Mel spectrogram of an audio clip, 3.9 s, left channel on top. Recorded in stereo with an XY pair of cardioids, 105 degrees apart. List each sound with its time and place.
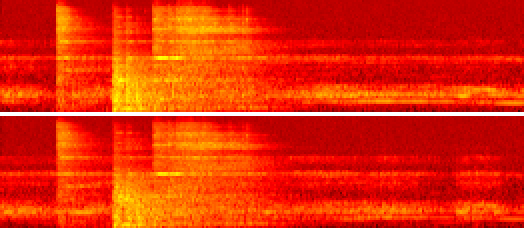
0.4 s a clunk: 50° left, 1.0 m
